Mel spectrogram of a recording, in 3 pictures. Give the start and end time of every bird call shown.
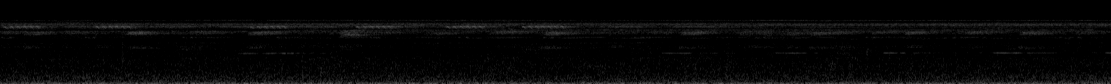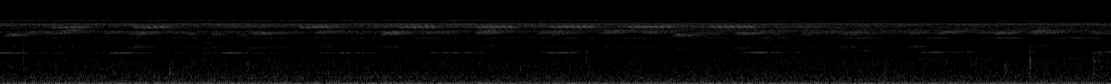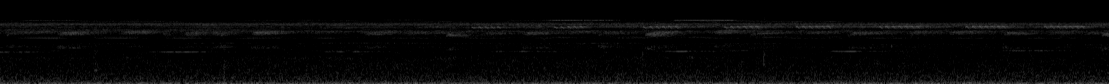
[0.00, 33.32] Little Tinamou (Crypturellus soui)

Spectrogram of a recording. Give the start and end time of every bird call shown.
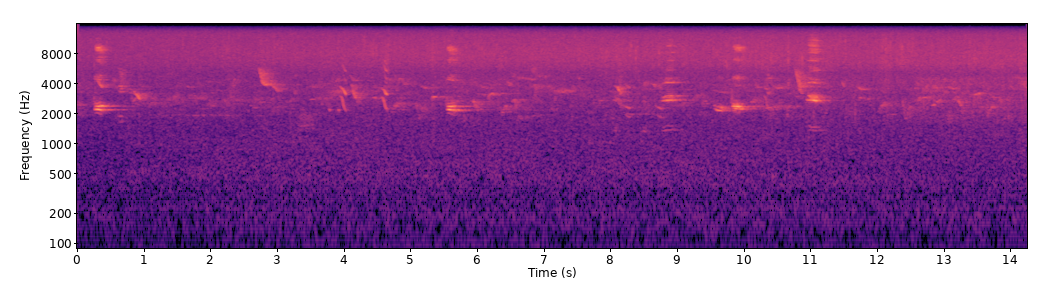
[0.20, 0.70] Iiwi (Drepanis coccinea)
[1.60, 2.40] Apapane (Himatione sanguinea)
[5.50, 6.00] Iiwi (Drepanis coccinea)
[8.80, 9.20] Iiwi (Drepanis coccinea)
[9.60, 10.40] Iiwi (Drepanis coccinea)
[10.90, 11.30] Iiwi (Drepanis coccinea)
[12.00, 13.90] Red-billed Leiothrix (Leiothrix lutea)

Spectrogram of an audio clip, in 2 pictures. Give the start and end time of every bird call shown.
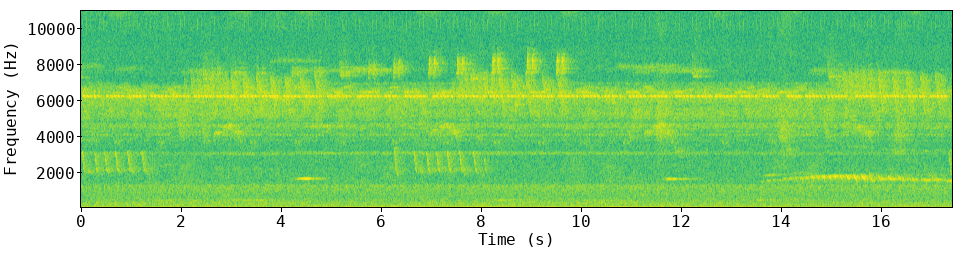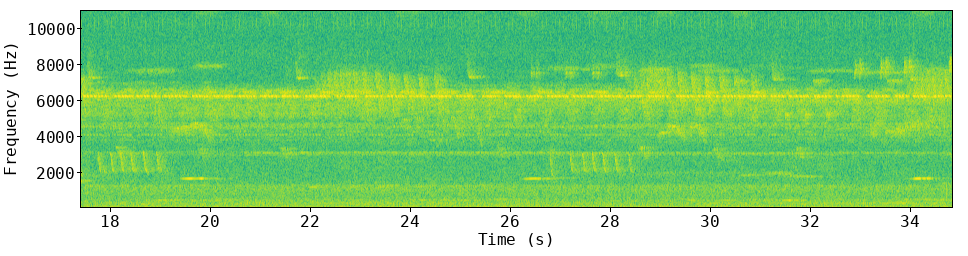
[0.00, 8.73] Cinereous Tinamou (Crypturellus cinereus)
[0.00, 34.85] Gray-fronted Dove (Leptotila rufaxilla)
[2.33, 3.43] unidentified bird
[6.13, 8.33] White-winged Becard (Pachyramphus polychopterus)
[11.23, 11.93] unidentified bird
[11.43, 34.85] Cinereous Tinamou (Crypturellus cinereus)
[12.93, 17.83] Buff-throated Woodcreeper (Xiphorhynchus guttatus)
[17.33, 19.23] White-winged Becard (Pachyramphus polychopterus)
[26.63, 28.73] White-winged Becard (Pachyramphus polychopterus)
[34.33, 34.85] Buff-throated Woodcreeper (Xiphorhynchus guttatus)

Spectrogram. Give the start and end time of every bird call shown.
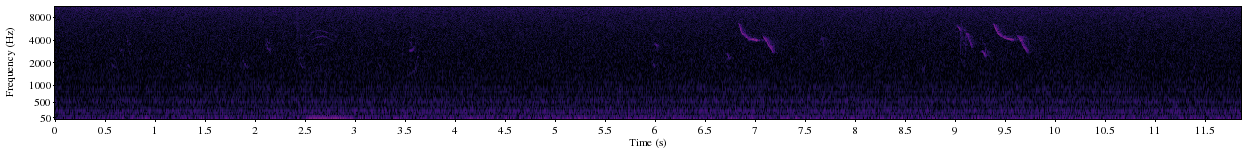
[2.50, 2.90] Hawaii Amakihi (Chlorodrepanis virens)
[3.40, 3.71] House Finch (Haemorhous mexicanus)
[6.71, 7.30] Warbling White-eye (Zosterops japonicus)
[8.90, 9.80] Warbling White-eye (Zosterops japonicus)

